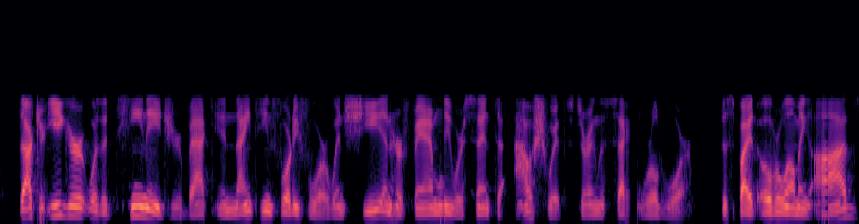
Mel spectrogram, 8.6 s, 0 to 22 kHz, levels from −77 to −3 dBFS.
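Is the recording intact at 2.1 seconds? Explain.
No. Right after "was a teenager", from 2.09 to 2.11 s, there is packet loss with pitch repetition. About 20 ms of audio went missing, which fits two lost packets. The receiver filled the gap by repeating the last pitch period, so the sound briefly holds with a slight buzz.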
